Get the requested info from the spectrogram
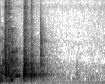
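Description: A voice speaking briefly for under a second, with one sharp click about half a second in, then low room tone.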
